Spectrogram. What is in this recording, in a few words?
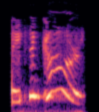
Cartoon voice says Shapes and Colors; Toy Voices; Toys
